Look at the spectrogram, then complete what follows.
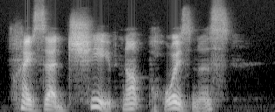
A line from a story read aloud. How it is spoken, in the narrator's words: she muttered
